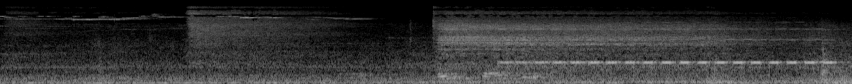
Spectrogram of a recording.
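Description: Electric suburban train at a station platform, rumbling. About four seconds in a hiss of air starts, and from about five seconds a steady high tone pulses quickly until it stops just before the end.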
